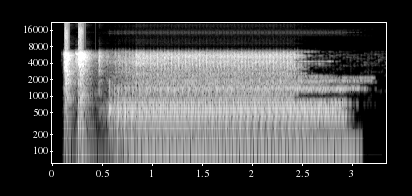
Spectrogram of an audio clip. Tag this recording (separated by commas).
Tools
